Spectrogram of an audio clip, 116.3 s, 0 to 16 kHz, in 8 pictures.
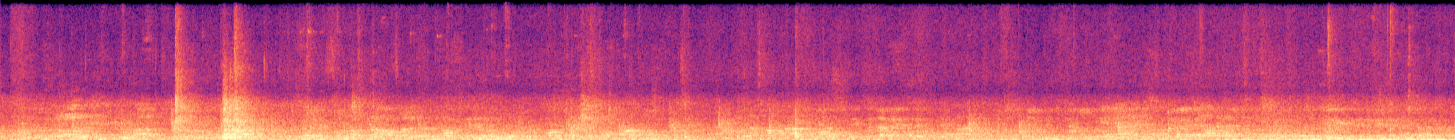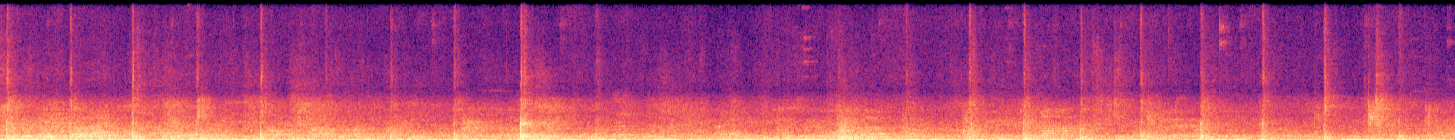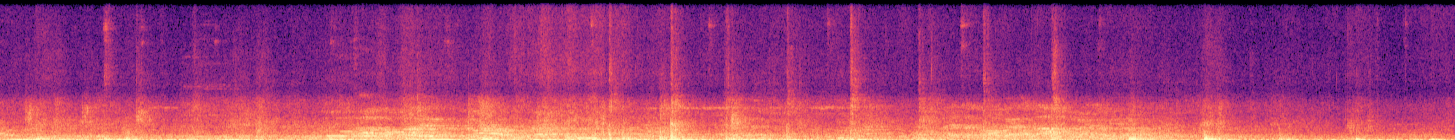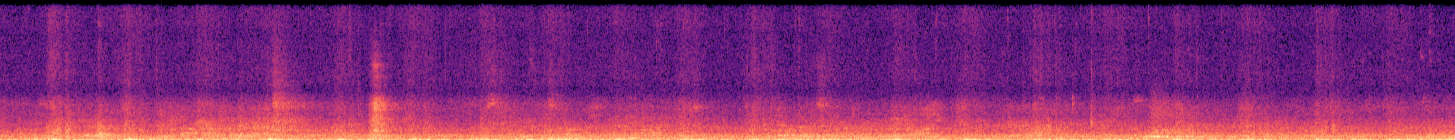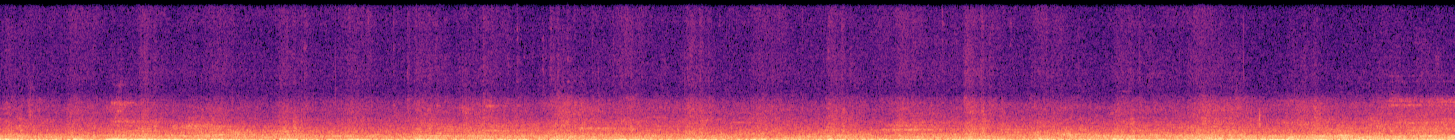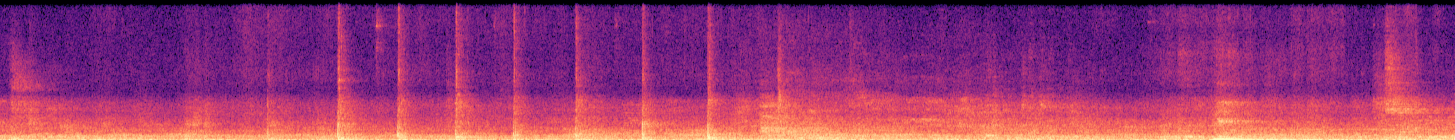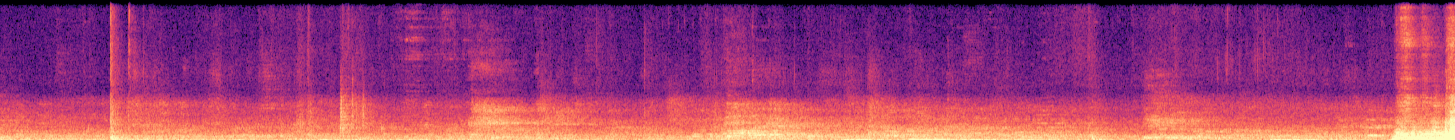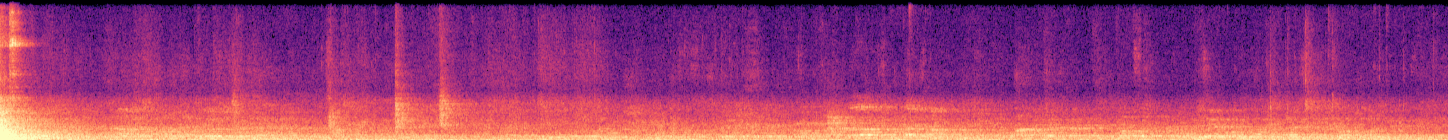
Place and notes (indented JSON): {
  "title": "Maribor, university",
  "date": "2011-11-17 12:00:00",
  "description": "maribor university, tech dept., ambience, walk, binaural",
  "latitude": "46.56",
  "longitude": "15.64",
  "altitude": "273",
  "timezone": "Europe/Ljubljana"
}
